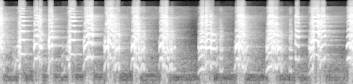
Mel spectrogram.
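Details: Rapid chatter of raspy, nasal parrot squawks, crowded together at roughly four per second, very loud and bright, with a steady low hum underneath.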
